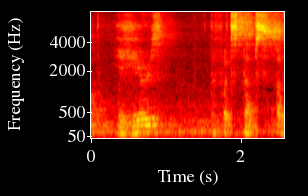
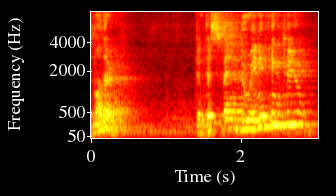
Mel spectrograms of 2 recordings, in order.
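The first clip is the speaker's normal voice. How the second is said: high, loud, protective outburst; alarmed shout; 8 semitones higher, 5 dB louder than usual. Acted. Son shouting at the stranger to his mother, alarmed. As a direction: son bursts in demanding answers.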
